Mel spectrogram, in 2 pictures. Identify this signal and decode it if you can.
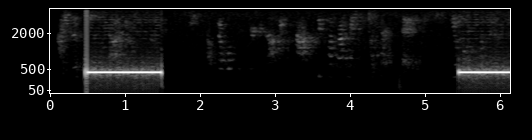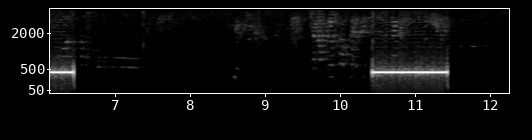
Ringback tone (Europe, 425 Hz), with speech.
